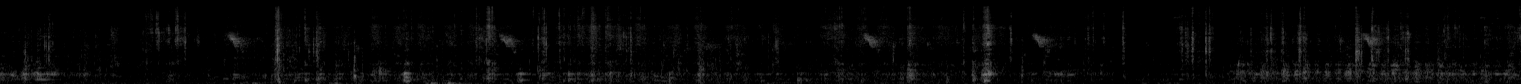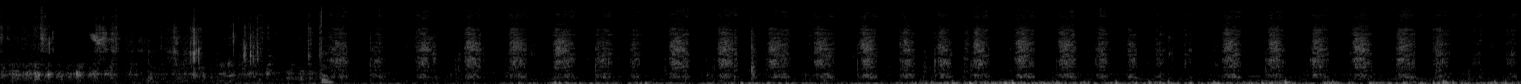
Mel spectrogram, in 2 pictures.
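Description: A knife scraping and cutting the peel off raw cassava roots, in short rasping strokes: scattered at first, then about halfway through settling into a quick, steady run of about four strokes a second.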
